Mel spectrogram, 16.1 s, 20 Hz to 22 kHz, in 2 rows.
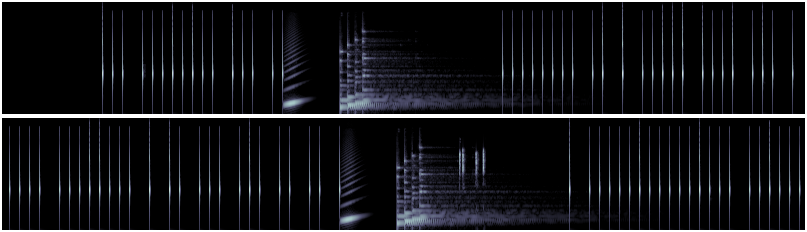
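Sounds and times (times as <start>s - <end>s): phone keyboard tapping clicks: 1.0s - 2.9s, 5.0s - 11.5s, 12.6s - 12.9s, 13.7s - 16.0s
message tone chime: 2.9s - 5.1s, 11.5s - 13.8s.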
